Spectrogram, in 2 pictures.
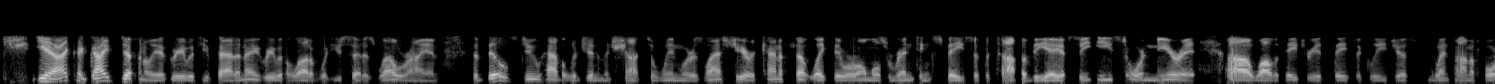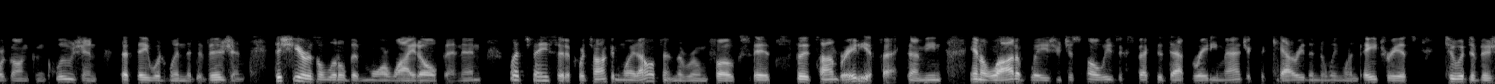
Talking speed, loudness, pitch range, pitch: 245 wpm, -24 LUFS, 95-110 Hz, 100 Hz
